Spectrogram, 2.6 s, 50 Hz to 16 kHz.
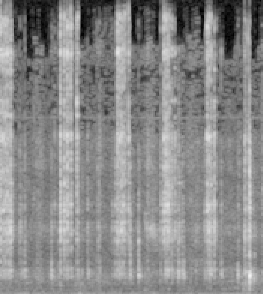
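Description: A hand ratchet turns a 13 mm bolt on a Ford Ranger during restoration work, giving a rapid series of close, crisp clicking bursts with short pauses between strokes.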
